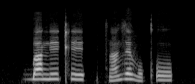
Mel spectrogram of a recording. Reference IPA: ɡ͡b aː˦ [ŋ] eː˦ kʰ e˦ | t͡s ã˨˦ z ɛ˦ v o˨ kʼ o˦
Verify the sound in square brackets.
correct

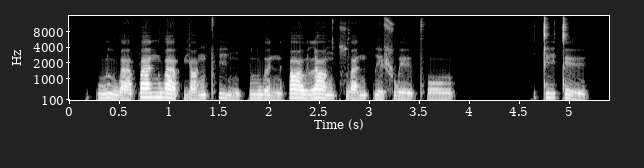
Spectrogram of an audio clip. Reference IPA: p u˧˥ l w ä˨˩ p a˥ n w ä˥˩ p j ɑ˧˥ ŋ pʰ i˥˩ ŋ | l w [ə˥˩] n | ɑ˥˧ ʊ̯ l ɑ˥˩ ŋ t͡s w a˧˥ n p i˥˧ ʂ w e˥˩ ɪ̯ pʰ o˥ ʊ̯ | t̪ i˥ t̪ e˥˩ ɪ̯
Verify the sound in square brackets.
correct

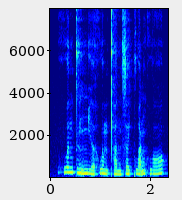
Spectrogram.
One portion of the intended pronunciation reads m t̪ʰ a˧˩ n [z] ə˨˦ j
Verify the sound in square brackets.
incorrect: s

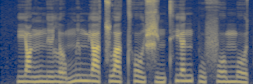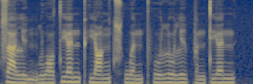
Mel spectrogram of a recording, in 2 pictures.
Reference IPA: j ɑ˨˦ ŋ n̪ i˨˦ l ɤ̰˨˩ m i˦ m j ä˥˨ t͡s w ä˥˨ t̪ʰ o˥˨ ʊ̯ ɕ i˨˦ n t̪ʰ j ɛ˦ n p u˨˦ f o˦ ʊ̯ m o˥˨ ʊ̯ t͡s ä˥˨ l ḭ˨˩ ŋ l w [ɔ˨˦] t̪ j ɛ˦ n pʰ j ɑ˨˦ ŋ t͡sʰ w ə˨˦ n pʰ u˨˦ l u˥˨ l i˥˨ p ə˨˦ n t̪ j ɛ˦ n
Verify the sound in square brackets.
correct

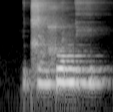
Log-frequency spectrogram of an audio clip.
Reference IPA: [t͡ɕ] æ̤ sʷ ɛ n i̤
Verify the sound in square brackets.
correct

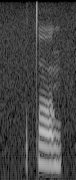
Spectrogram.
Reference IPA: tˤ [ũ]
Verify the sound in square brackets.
correct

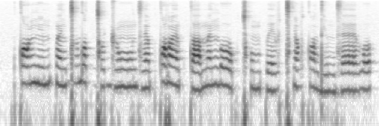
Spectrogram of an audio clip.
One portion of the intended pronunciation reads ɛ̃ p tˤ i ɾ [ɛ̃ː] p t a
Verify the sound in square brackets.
correct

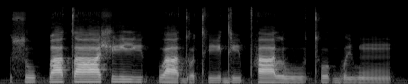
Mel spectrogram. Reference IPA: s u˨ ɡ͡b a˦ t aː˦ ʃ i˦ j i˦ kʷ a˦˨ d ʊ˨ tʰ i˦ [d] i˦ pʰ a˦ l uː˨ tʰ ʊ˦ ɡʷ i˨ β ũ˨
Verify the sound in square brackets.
correct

